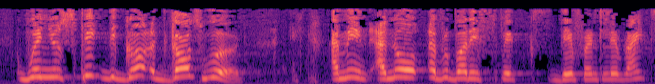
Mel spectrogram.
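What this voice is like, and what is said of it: Speaks with a noticeable accent. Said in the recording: “I speak with my own accent ... He may be coming from my mouth with an accent”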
